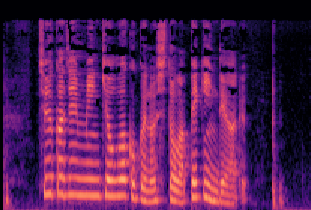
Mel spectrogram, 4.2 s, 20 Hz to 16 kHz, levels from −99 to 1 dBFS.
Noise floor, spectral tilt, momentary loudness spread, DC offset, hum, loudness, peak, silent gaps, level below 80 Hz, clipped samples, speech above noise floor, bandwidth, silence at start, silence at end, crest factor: -45 dBFS; -4 dB/octave; 18 LU; under 0.1%; none; -22 LUFS; -6 dBFS; none; -64 dBFS; under 0.1%; 22 dB; 11.5 kHz; 0.05 s; 0.4 s; 18 dB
